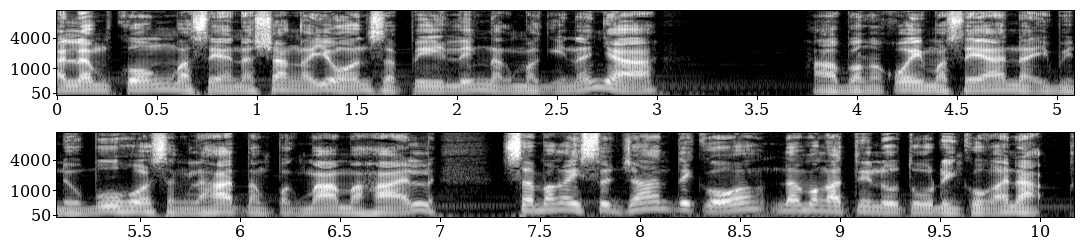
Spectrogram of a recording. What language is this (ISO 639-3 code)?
fil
